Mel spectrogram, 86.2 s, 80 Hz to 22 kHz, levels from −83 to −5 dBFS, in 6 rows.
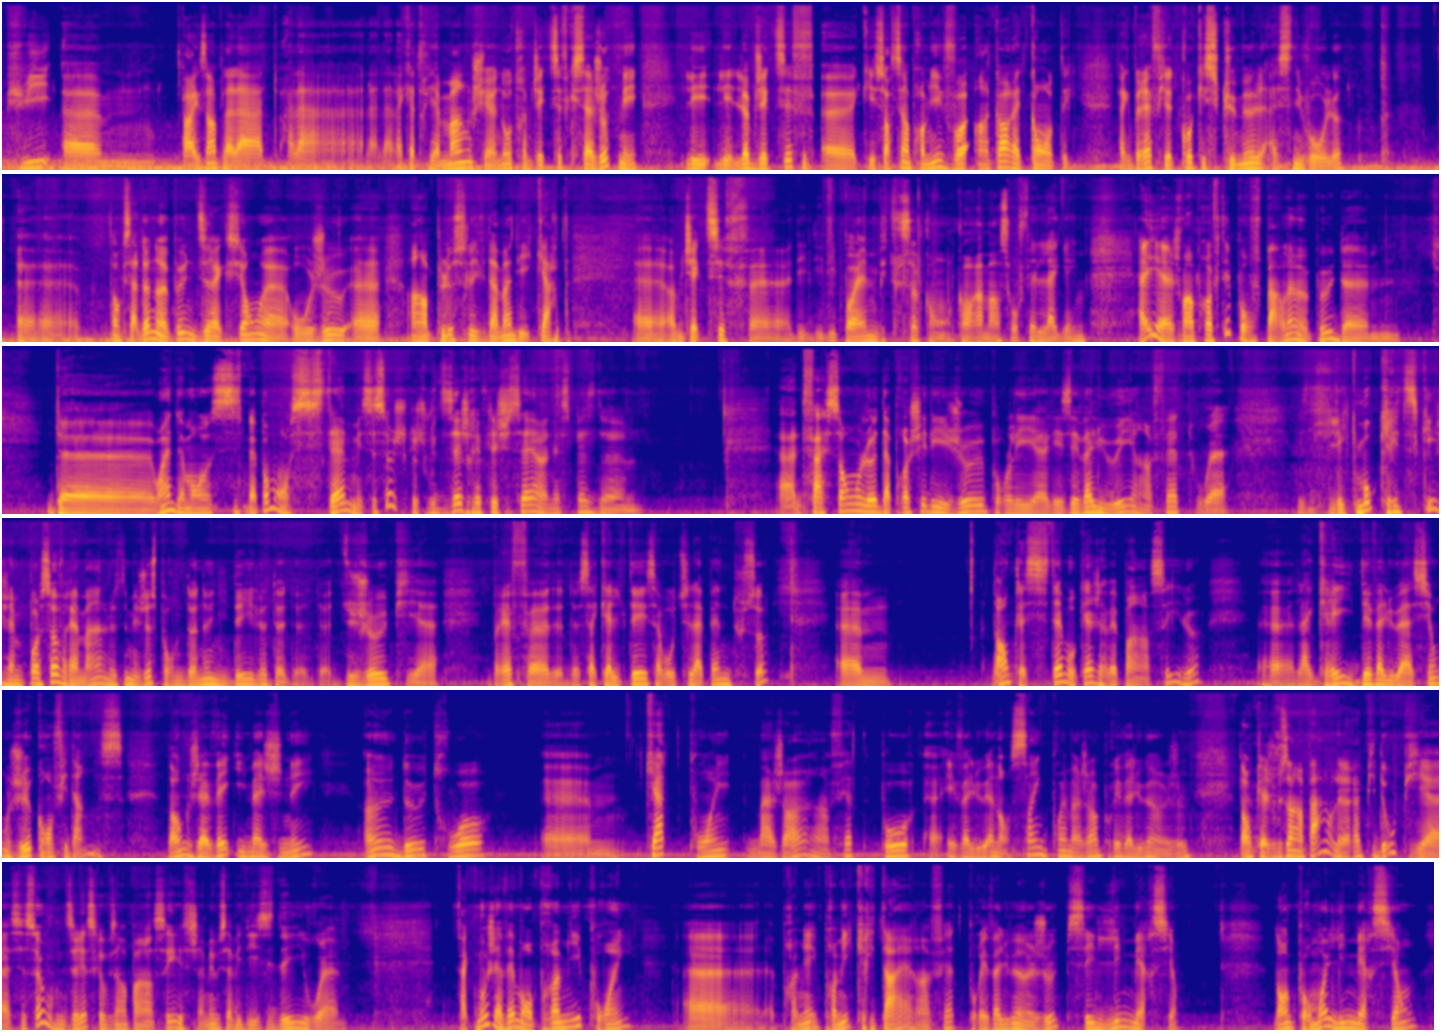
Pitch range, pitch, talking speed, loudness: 100-135 Hz, 115 Hz, 180 wpm, -20 LUFS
